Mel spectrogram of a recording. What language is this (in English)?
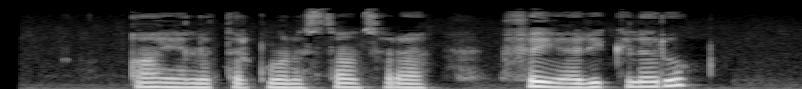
Pashto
